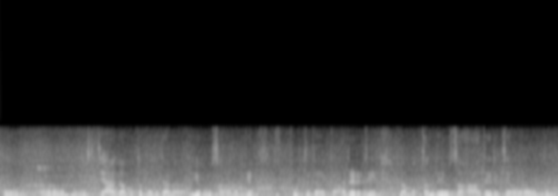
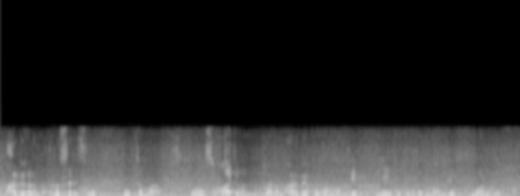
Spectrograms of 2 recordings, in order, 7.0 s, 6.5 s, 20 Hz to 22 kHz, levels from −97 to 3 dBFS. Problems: constant background noise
